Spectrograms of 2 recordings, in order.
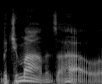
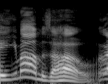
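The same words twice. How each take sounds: First: Much softer and lower, mock sorry; mock apologetic. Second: Said in the usual way. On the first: Shown as a demonstration. Streamer softly breaking the news to the poster, mock apologetic. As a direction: drop your voice as if apologising. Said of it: "I'm sorry to say it". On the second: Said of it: "Let's just be real".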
